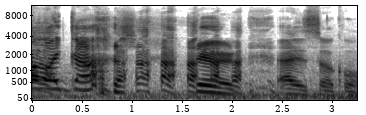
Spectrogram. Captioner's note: both laughing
